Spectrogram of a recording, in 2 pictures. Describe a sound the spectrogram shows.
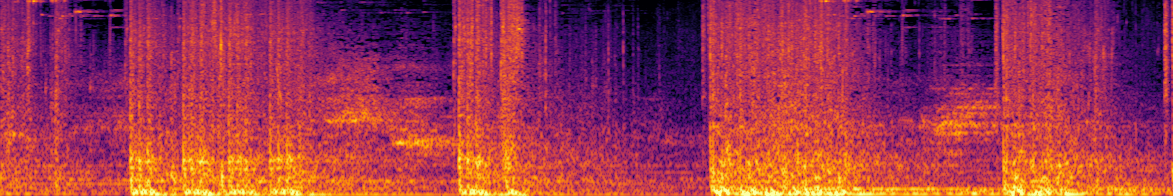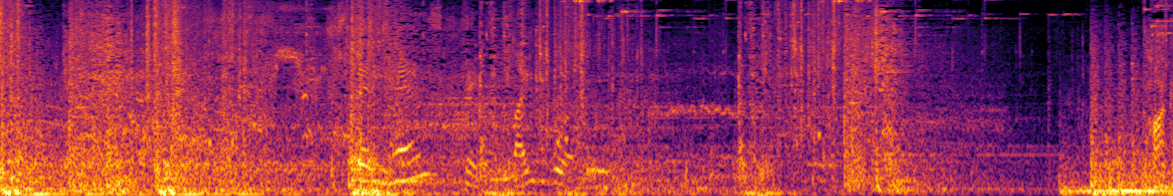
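Gunshots blast loudly in sudden bursts, echoing in a tunnel.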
